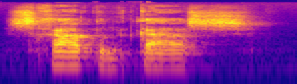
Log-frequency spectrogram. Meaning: sheep milk cheese, sheep cheese
- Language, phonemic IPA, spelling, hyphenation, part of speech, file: Dutch, /ˈsxaː.pə(n)ˌkaːs/, schapenkaas, scha‧pen‧kaas, noun, Nl-schapenkaas.ogg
